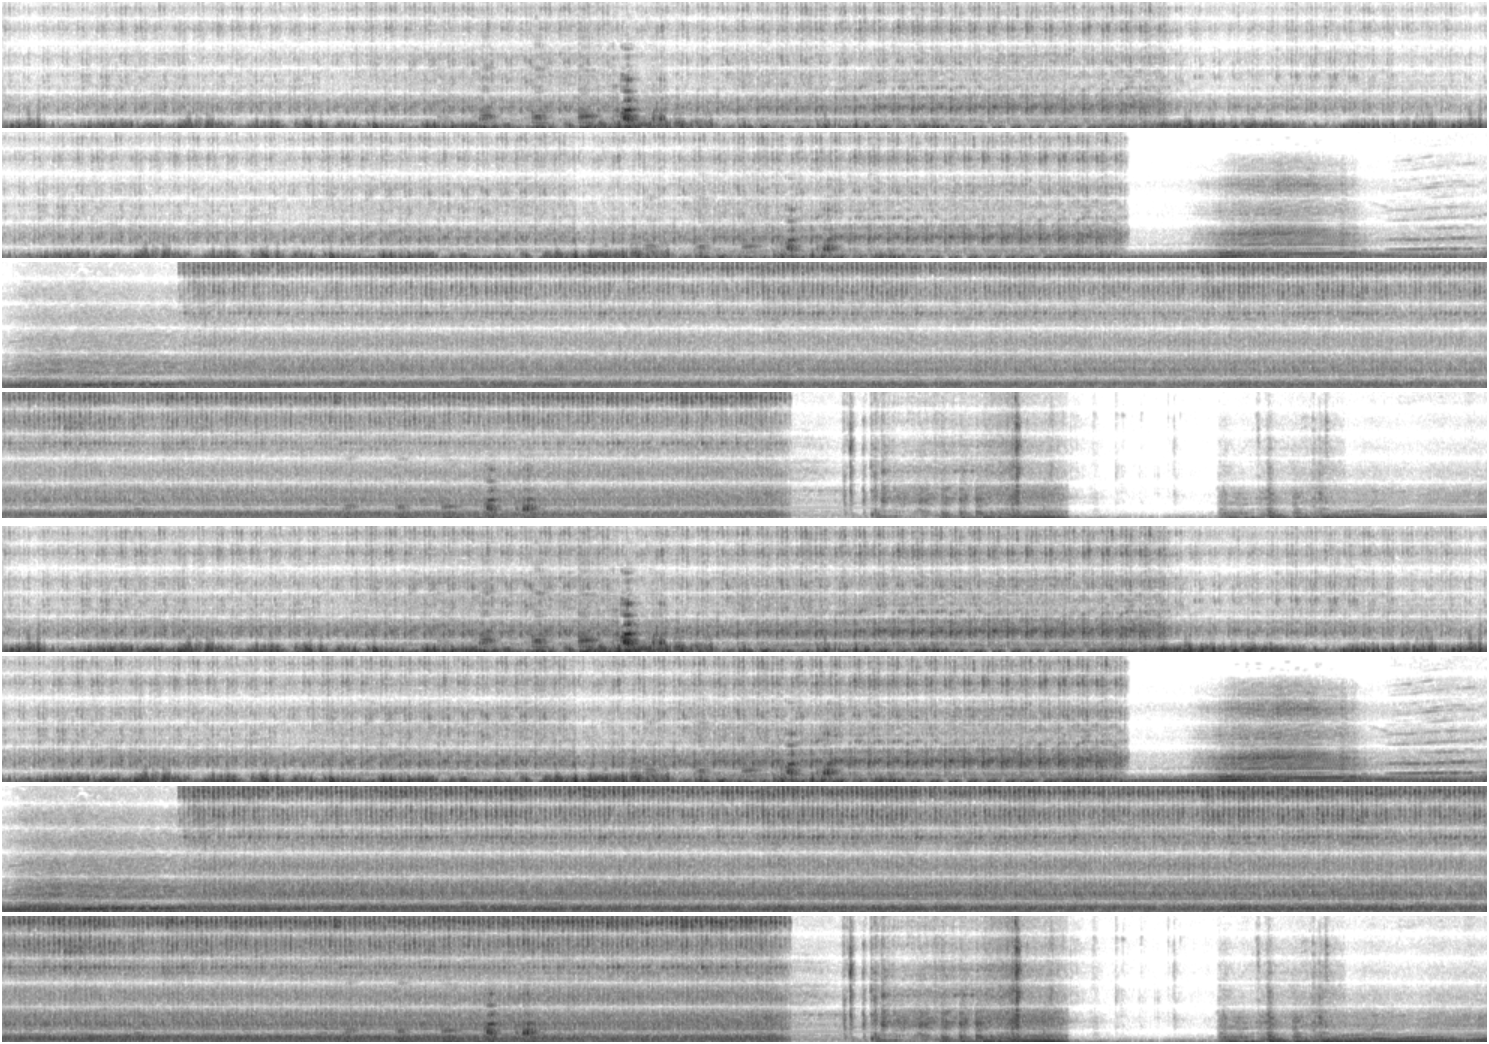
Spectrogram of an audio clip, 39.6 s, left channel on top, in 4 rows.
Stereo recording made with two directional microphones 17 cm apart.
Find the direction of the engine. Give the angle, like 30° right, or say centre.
40° right.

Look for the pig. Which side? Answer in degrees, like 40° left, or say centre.
30° right.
